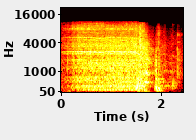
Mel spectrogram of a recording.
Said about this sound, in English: Inside, the fake SWAT team drill at a safe.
